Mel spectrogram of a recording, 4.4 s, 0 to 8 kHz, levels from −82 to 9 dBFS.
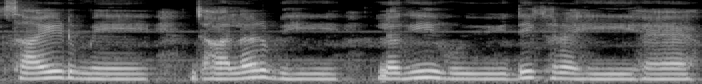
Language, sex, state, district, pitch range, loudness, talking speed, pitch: Hindi, female, Uttar Pradesh, Shamli, 185-210 Hz, -13 LUFS, 125 wpm, 190 Hz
